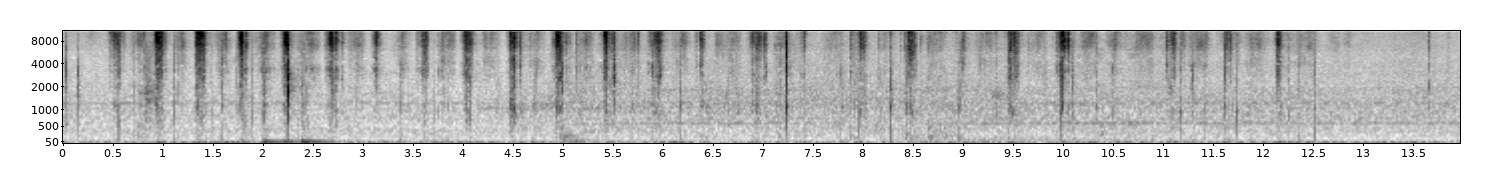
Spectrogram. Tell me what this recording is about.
mySound Sint-Laurens Belgium Puntenslijper
Sounds from objects that are beloved to the participant pupils at the Sint-Laurens school, Sint-Kruis-Winkel, Belgium. The source of the sounds has to be guessed.
Belgium, mySound, Puntenslijper, Sint-Kruis-Winkel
